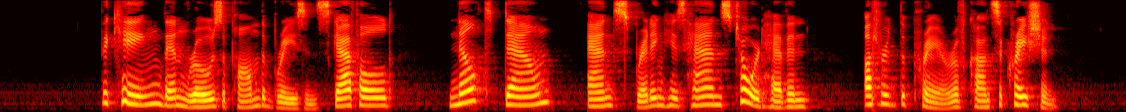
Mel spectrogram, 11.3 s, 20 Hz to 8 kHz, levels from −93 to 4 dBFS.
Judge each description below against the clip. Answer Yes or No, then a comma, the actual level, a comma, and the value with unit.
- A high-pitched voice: Yes, high, 205 Hz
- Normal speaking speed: No, slow, 110 wpm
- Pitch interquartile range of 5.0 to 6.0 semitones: Yes, average, 5.3 semitones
